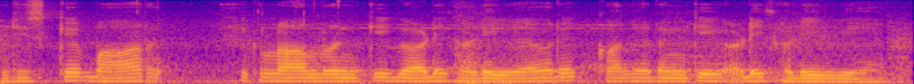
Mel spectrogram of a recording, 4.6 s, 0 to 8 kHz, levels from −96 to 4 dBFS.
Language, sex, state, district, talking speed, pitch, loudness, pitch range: Hindi, male, Uttar Pradesh, Shamli, 235 wpm, 120 Hz, -18 LUFS, 115-125 Hz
